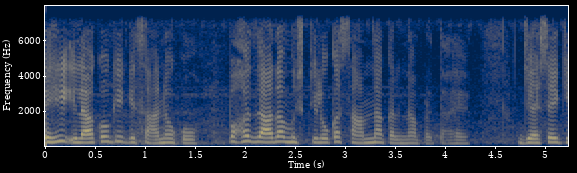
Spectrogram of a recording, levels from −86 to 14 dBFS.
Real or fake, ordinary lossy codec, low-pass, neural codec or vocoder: real; none; 7.2 kHz; none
